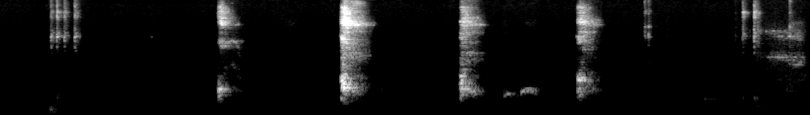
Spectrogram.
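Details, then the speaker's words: A pediatric lecture demonstrates a dry cough in an older child: short, sharp, dry coughs in separate bursts, with no rattling or wet sounds. "давайте послушаем сухой кашель"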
